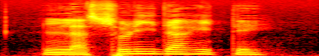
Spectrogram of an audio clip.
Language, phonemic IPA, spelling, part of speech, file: French, /sɔ.li.da.ʁi.te/, solidarité, noun, Fr-solidarité.ogg
- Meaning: solidarity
